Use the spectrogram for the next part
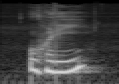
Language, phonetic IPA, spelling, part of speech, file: Czech, [ˈuɦliː], uhlí, noun, Cs-uhlí.ogg
- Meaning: coal (carbon fuel)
